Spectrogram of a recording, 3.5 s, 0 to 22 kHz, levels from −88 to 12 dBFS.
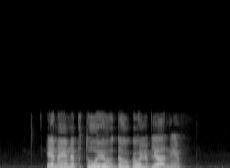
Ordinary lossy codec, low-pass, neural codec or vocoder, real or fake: none; 7.2 kHz; none; real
